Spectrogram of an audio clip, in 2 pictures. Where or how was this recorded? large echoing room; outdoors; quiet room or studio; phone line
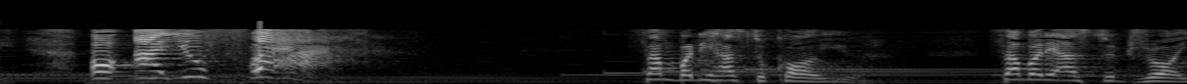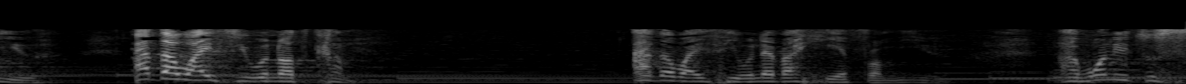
large echoing room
